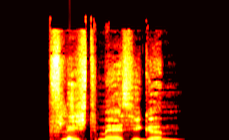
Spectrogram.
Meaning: strong dative masculine/neuter singular of pflichtmäßig
- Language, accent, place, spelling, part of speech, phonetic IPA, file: German, Germany, Berlin, pflichtmäßigem, adjective, [ˈp͡flɪçtˌmɛːsɪɡəm], De-pflichtmäßigem.ogg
